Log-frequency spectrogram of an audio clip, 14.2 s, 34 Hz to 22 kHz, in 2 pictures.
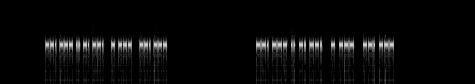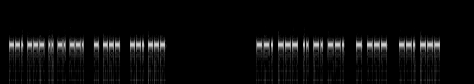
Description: Morse code, heard as a keyed tone, about 58 wpm, 700 Hz. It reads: GOING TO GO GOING TO GO GOING TO GO GOING TO GO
